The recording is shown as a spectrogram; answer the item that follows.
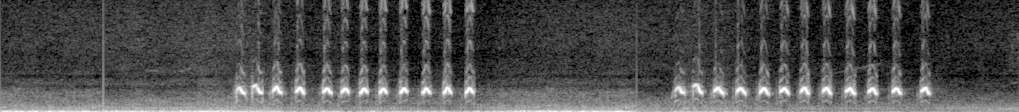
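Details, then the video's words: Very active, noisy sooty-headed bulbul used as a lure call: two fast bursts of about a dozen sharp, evenly spaced chipping notes each, separated by a second of low rumbling background noise. "Suara pikat Burung Kutilang Dengan Jontrot super aktif dan berisik"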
